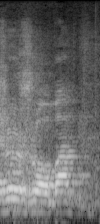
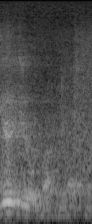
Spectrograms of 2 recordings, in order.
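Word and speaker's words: jojoba: япікс ююба не жужоба не жожоба як у нас пишуть як її не Напиши вона читається все одно не дуже добре і не не дуже милозвучно Що ююба що жожоба але все ж таки читається латиною як ююба не читайте як Джей будь ласка не читайте як джейpкс або дджаба як це роблять американці Q читається як звичайне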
